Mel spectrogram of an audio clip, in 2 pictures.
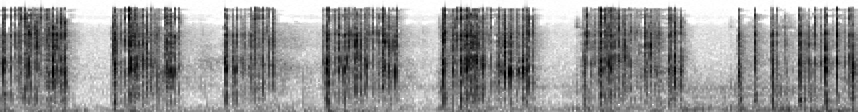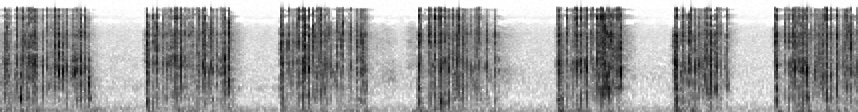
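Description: Long acrylic nails tap and scratch the top of an iPhone's clear plastic case, which holds resin gummy bears, and its camera lenses. Short bursts of bright, crisp clicking and scratchy rasping are separated by brief silences, each tap dying away almost instantly with no low-end body.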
